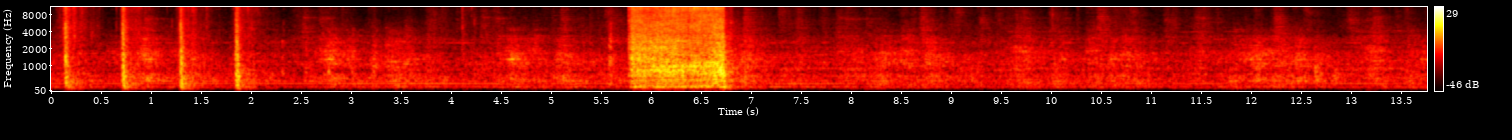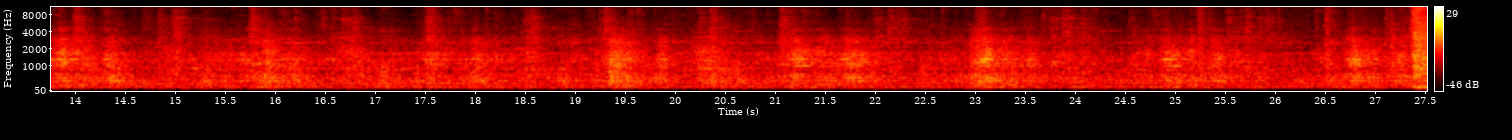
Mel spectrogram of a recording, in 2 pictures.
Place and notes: Jero Papier, Paper factory, Binckhorst Den Haag - Jero Papier
Machines stamping and cutting forms out of paper and cardboard. recorded with Sony D50, 90 degrees stereo. Thanks to Sandro.
Laak, The Netherlands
